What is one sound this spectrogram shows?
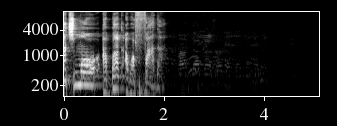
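A man preaches loudly and with passion through a microphone in a large echoing hall.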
